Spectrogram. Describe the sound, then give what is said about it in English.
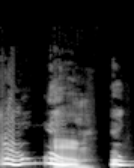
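A person imitates the pained yelps of a dog being shot in a film scene: three loud, whining cries in quick succession, the middle one longest and strained, with no other sounds around them. “Off camera, we see Preston's face, and he winces every time a bullet's fired, and a dog goes...”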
